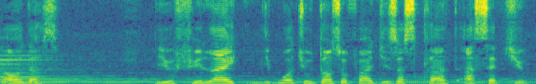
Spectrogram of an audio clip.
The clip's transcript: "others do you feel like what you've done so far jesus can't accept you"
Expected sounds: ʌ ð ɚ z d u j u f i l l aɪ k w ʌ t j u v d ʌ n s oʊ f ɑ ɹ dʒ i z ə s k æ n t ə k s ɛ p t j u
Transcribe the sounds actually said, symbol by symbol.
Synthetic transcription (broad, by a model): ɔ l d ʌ j u f i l l aɪ k w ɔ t j u v d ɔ n s oʊ f ɑ dʒ i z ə s k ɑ n t ə k s ɛ p t j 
